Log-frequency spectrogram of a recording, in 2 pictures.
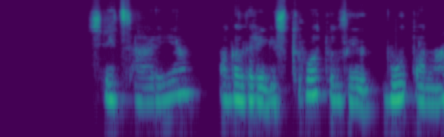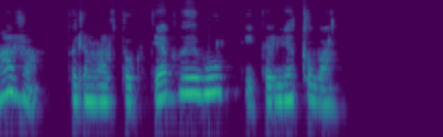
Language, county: Lithuanian, Vilnius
